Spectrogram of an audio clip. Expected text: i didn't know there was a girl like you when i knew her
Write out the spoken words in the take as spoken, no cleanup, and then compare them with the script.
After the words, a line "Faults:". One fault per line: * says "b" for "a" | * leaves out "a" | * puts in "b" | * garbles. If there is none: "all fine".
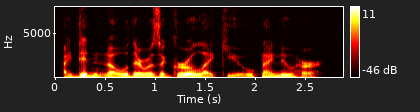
i didn't know there was a girl like you i knew her
Faults:
* leaves out "when"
